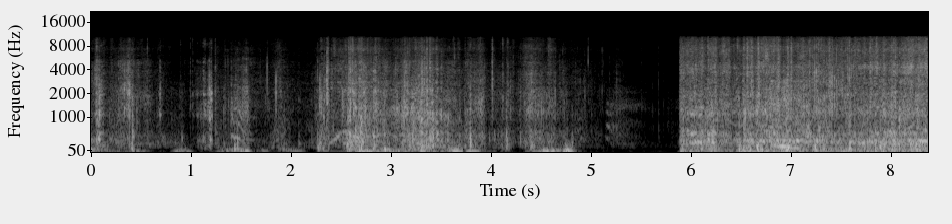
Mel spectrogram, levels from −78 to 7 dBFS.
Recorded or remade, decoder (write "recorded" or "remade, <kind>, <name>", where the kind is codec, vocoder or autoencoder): recorded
